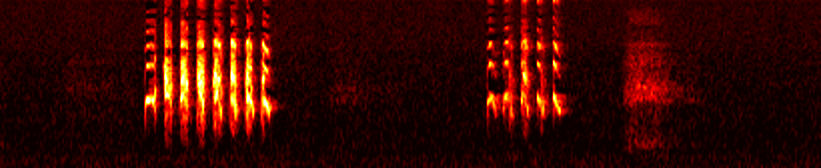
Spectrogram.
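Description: American bullfrog chirping while held in the hand: two bursts of rapid chirps, the first of about ten over a second, the second shorter with about six.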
